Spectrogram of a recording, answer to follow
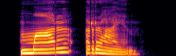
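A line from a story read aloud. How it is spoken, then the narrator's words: Slow speech. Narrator (Russian): медленно проговорила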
